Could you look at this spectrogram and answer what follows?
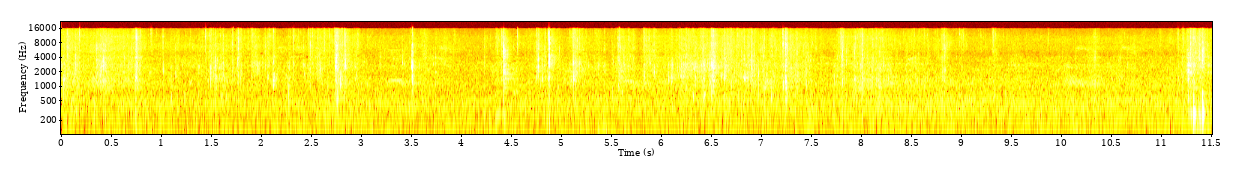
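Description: Hands squelching and slapping through shallow wet mud while groping for fish, with irregular wet clicks, small splashes and trickling water, and a louder splat near the end.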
